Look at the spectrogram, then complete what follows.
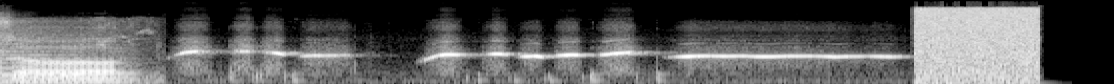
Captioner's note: whistling in tune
